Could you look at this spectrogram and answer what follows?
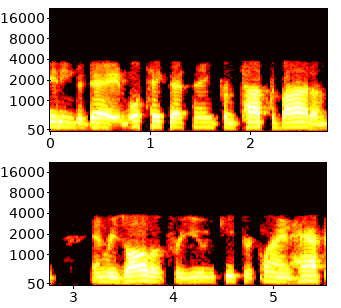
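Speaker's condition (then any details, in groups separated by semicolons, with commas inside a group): No condition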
